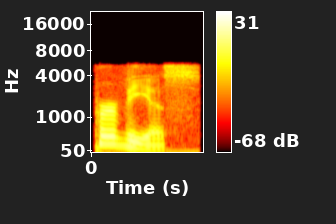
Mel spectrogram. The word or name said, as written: pervious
